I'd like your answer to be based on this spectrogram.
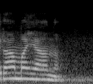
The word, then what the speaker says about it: Ramayana: Many devotees say Ramayana. Other mispronunciations, if you have heard, you can tell us so that we don't do them. Narayan is another word, yeah. So remember, Ramayana, not Ramayana.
